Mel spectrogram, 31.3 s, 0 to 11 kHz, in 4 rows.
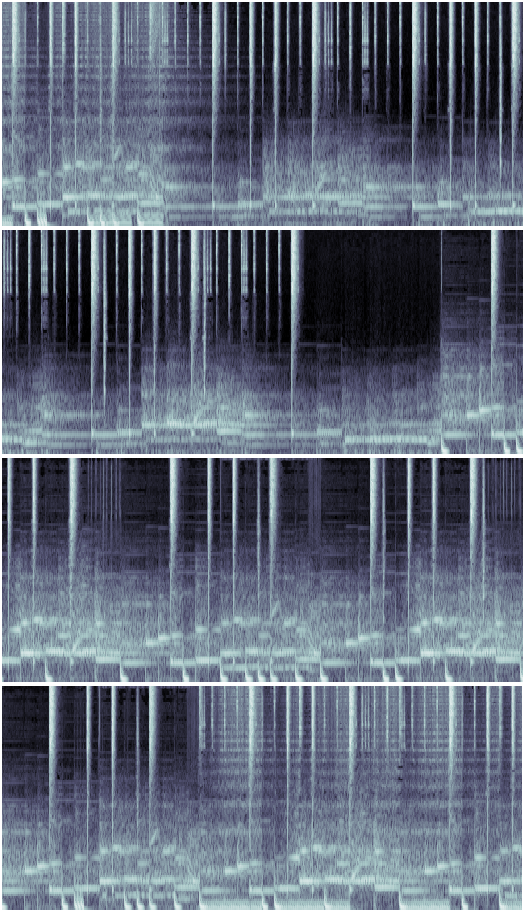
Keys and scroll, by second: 7.5 space, 8.6 ctrl+=, 10.1 space, 11.1 ctrl+alt+z, 11.8 space, 13.4 ctrl+alt+z, 15.4 space, 16.6 space, 17.4 space, 17.7 space, 18.4 ctrl+=, 20.1 ctrl+alt+z, 24.8 space.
